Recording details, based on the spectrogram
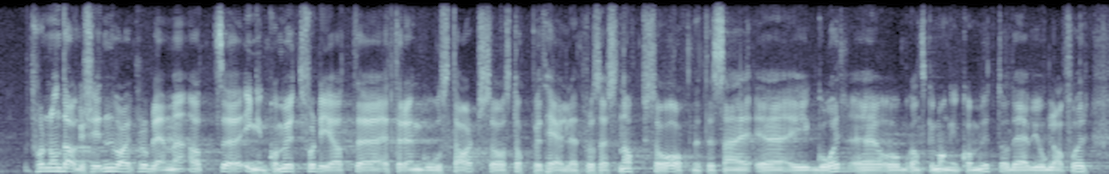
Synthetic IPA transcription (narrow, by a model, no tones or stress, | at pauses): fɔɾɳuːnd̪ɑːɡəʂiːd̪n̩ʋɑɾɛpʰɾʊbleːməʔɑt̪ɪŋːənkʰɔmːʉːt̪fɔɖiːɑt̪ɛt̪ːəɾɛnɡuːst̪ɑːʈsɔst̪ɔpːət̪heːləpʰɾʊsɛsːn̩ɔpːsɔoːpnət̪̚d̪ɛsæɪɪɡoːɾɔɡɑnskəmɑŋːəkʰɔmːʉːt̪ɔd̪ɛæɾʋɪjʊɡlɑːfɔɾ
